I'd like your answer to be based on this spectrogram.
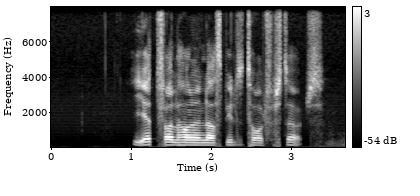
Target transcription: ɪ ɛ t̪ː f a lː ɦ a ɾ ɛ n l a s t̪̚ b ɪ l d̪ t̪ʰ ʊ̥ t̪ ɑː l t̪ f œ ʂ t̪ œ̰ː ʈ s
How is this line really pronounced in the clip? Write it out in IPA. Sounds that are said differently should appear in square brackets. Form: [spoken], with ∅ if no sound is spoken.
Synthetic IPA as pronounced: ɪ ɛ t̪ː f a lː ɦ a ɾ ɛ n l a s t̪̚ b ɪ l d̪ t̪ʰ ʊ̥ [t̪ʰ] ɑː l t̪ f œ ʂ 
